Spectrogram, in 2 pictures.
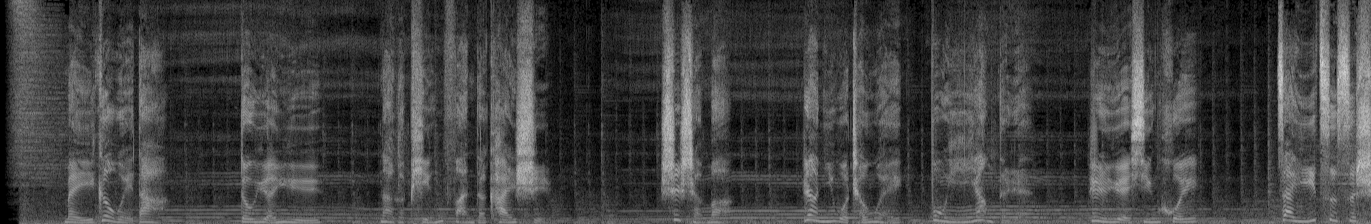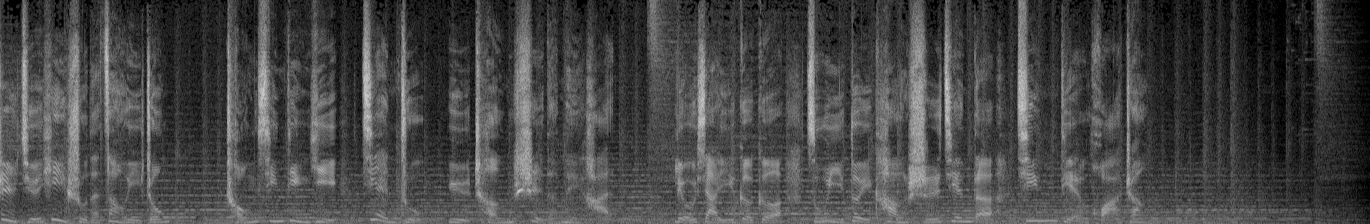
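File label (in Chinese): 专题大气; 平凡的开始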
